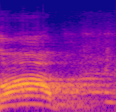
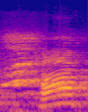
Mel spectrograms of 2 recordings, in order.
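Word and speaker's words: half: एच इ एल एफ हाफ हाफ मतलब आधा इ में कहा L silent L आई एस टी एन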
